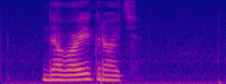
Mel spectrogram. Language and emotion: Russian, neutral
